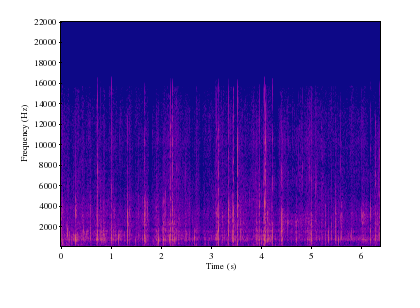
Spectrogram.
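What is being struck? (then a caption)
Plastic postal mailer bag. Fingertips and nails scratch and crinkle a white printed plastic postal mailer with a package inside, lying on a desk. The sound is a dense run of sharp, dry crackles and rustles with bright highs and almost no low end, each crackle dying away almost instantly.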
